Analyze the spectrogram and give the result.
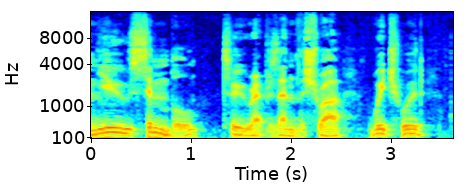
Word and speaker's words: schwa: The sound that you get in above. That sound is called a schwa. That's S-C-H-W-A.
